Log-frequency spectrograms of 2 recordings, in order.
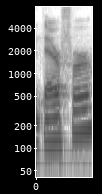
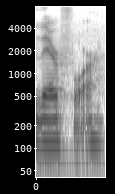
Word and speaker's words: therefore: we don't do that we don't do there for we do therefore therefore so a little bit of stress on both clear or but main stress on there therefore um great that's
